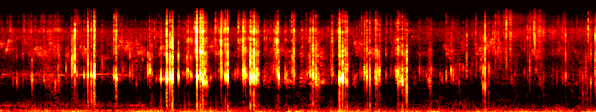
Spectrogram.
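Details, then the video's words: Hungry young dog gnaws its food up close, teeth crackling loudly; steady run of crisp crunching bites and scraping, some louder snaps standing out, over a low background hum. "A hungry dog's teeth crackle loudly."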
